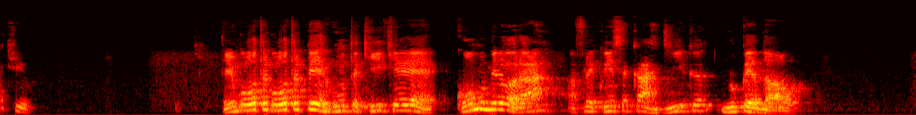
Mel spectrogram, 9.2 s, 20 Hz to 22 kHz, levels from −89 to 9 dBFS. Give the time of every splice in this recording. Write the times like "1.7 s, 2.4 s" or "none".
2.7 s, 4.5 s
